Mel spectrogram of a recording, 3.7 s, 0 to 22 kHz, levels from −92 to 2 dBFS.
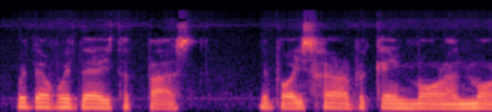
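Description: Right from the start and all the way through, the speech has gain pumping. The gain is pulled down as soon as the talker gets loud, a swing of around 5 dB. The likely cause is the input gain set way too hot for the mic, with a fast limiter or compressor clamping down on each loud syllable. Loud and quiet parts sit squashed close together in level.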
